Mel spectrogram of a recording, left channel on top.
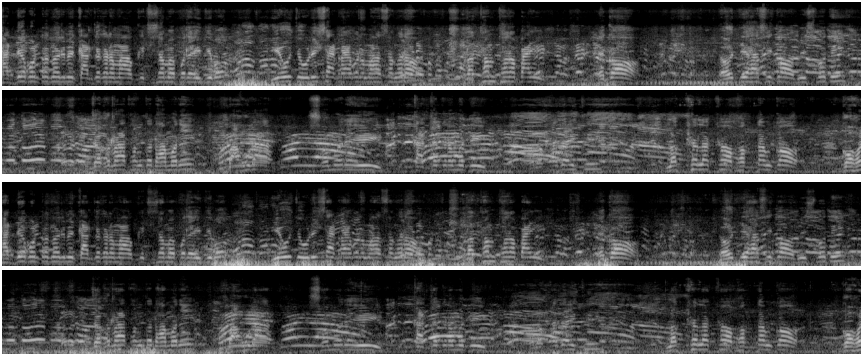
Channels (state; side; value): normal; both; correlation 0.55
